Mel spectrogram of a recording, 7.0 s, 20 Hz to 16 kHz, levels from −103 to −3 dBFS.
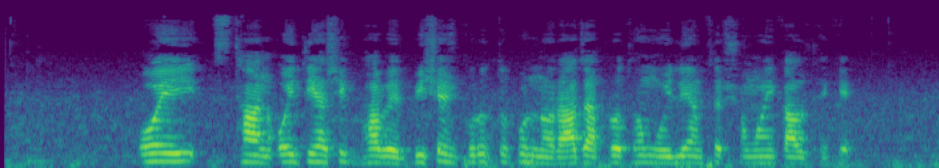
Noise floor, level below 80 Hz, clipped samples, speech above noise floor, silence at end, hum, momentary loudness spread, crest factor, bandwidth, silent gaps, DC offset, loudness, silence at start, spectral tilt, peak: -54 dBFS; -54 dBFS; under 0.1%; 28 dB; 0 s; none; 11 LU; 20 dB; 11 kHz; none; under 0.1%; -26 LUFS; 0.05 s; -7.5 dB/octave; -6 dBFS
